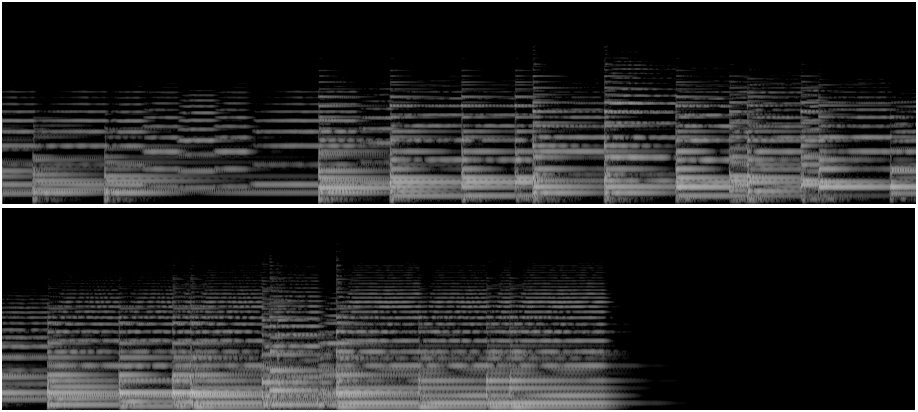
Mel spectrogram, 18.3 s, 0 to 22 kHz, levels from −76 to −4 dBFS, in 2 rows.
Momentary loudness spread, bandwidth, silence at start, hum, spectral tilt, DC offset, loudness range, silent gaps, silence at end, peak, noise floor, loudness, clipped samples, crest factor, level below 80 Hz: 9 LU; 8.6 kHz; 0 s; none; -7 dB/octave; under 0.1%; 6 LU; none; 2.8 s; -16 dBFS; under -90 dBFS; -32 LUFS; under 0.1%; 18 dB; -46 dBFS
